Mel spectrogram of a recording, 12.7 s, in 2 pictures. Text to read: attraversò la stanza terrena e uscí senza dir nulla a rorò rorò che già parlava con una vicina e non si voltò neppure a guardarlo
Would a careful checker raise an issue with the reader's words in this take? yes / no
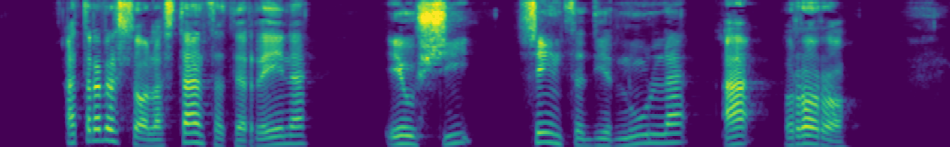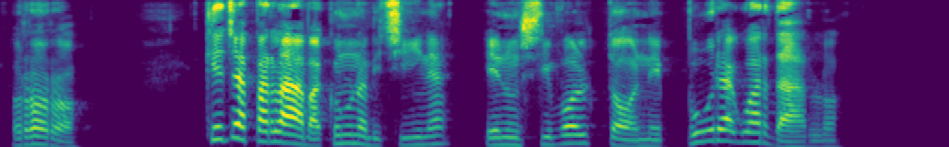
no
